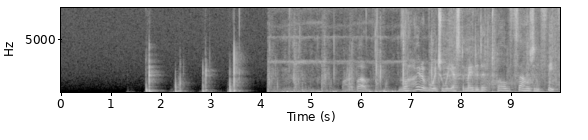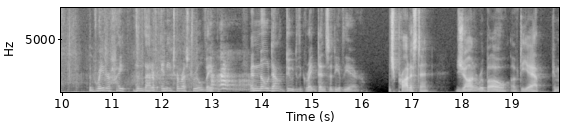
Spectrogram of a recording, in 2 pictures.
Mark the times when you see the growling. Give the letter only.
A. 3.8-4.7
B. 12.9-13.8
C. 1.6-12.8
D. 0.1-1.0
B.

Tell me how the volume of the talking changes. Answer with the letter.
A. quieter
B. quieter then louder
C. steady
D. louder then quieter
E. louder
C.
